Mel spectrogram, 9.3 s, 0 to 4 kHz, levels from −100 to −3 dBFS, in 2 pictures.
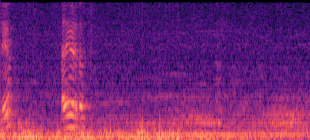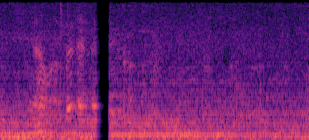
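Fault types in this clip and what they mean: long network dropout: From 6.09 to 6.29 s the audio likely stopped arriving. The last sound stretches into a fading buzz or hiss, then about 0.1 s of silence, and playback resumes with 0.19 s missing. A spectrogram shows smeared bands fading into a blank gap.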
